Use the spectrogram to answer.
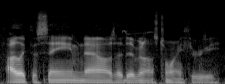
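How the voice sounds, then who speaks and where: Talking quickly in a low, fairly flat voice, an American man in his thirties chats casually on a livestream through a phone held at arm's length. He's laid-back and rambling, out in open rural countryside, and the outdoor phone recording picks up ambient noise.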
